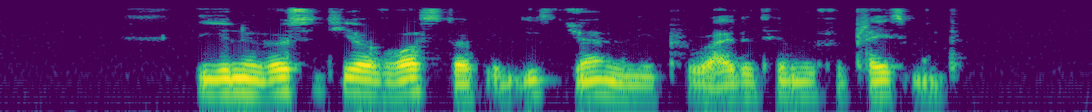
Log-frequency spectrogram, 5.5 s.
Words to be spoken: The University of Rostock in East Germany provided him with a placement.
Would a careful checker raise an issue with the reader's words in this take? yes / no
no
